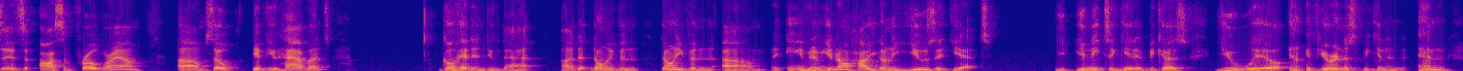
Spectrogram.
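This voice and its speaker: Male show host, upbeat and encouraging, mid-pitched, loose with fillers. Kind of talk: casual podcast chat.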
